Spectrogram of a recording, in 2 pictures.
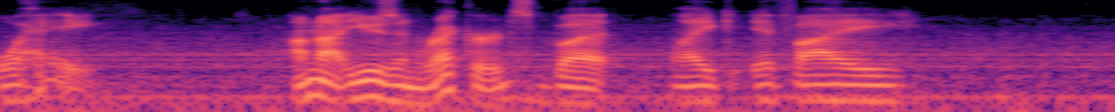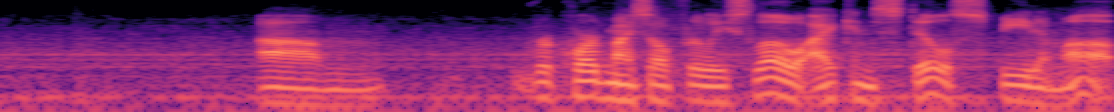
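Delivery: ordinary delivery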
